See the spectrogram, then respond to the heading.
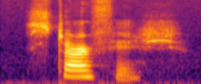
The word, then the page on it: starfish: American English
